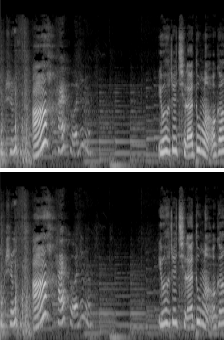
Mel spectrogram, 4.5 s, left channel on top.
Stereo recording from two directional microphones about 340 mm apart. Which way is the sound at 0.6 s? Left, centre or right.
Centre.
